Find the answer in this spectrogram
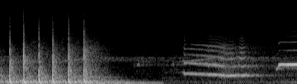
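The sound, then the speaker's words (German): Someone pounds on a door with five loud, evenly spaced heavy knocks. After a short pause, a brief voiced sound follows. “Nach Sonnenuntergang wird nicht geöffnet. Wummern hilft gar nichts.”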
